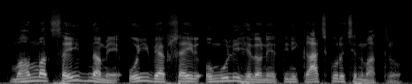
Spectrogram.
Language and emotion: Bengali, neutral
